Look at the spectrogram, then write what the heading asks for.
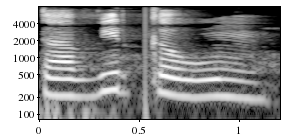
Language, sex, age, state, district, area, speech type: Tamil, female, 30-45, Tamil Nadu, Nagapattinam, rural, read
